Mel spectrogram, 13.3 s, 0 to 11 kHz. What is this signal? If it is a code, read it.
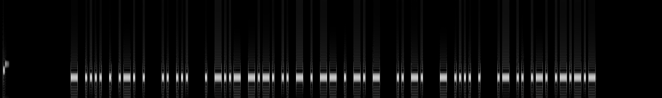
Morse code, heard as a keyed tone, about 25 wpm, 700 Hz. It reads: THERE IS EXCITEMENT IN THE AIR.
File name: practice / 25wpm / Sentences with 3-Word Phrases - 25wpm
